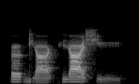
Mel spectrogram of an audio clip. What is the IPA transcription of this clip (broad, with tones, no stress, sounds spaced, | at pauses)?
ə˥˧ ɡ j a˧ k j a˥˧ ɕ i˨˩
